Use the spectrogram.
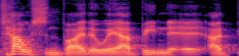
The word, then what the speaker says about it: Huijsen: And it is pronounced Huijsen, by the way. I've been educated. I think it's Huijsen. It's Huijsen.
